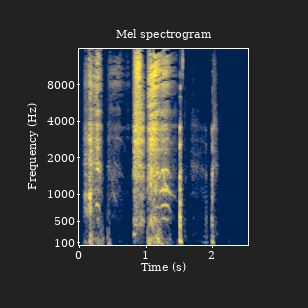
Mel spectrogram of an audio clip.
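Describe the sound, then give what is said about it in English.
A man breathes heavily and raggedly with a series of sharp gasps, about half a dozen noisy bursts in quick uneven succession, fairly loud, with no talking. “he's breathing he's really doing a strange heavily. Series of gasping he's sounds.”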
